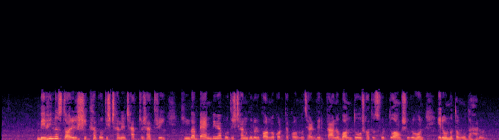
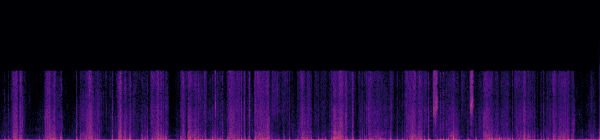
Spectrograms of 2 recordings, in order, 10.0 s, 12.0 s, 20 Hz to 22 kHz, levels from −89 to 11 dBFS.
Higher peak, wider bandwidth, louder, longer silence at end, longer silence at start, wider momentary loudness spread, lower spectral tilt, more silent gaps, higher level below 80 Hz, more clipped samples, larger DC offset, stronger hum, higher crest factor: first, -2 dBFS vs -10 dBFS; second, 8 kHz vs 11.5 kHz; first, -18 LUFS vs -39 LUFS; first, 0.25 s vs 0 s; about the same, 0.1 s vs 0 s; about the same, 11 LU vs 10 LU; about the same, -4 dB/octave vs -5 dB/octave; neither; second, -58 dBFS vs -32 dBFS; neither; neither; neither; about the same, 16 dB vs 18 dB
